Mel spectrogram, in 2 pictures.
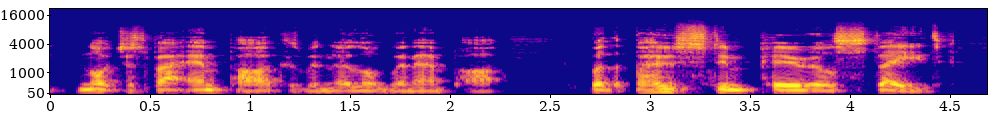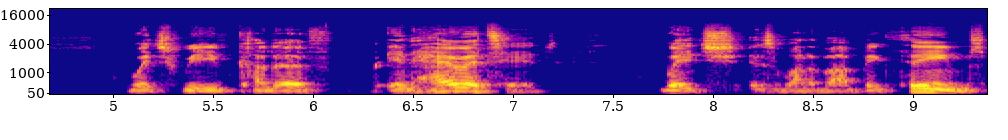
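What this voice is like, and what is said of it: Very English accent. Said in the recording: “this very English accent I've got”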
